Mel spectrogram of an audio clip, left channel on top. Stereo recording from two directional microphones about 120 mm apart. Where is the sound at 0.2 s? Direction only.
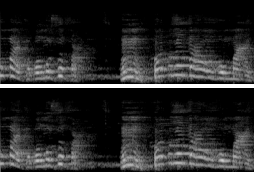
45° right (ahead or behind).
